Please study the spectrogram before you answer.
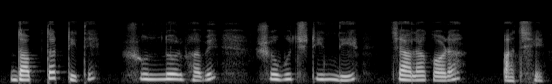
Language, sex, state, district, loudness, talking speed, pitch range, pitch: Bengali, female, West Bengal, Darjeeling, -21 LUFS, 85 wpm, 195-240 Hz, 220 Hz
